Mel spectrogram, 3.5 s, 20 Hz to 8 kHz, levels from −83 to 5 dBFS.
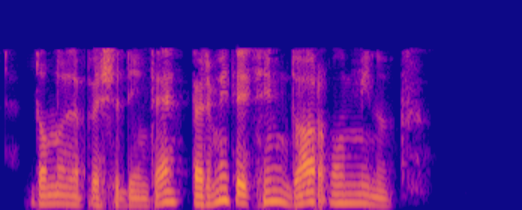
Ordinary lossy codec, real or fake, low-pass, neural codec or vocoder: AAC, 16 kbps; fake; 7.2 kHz; codec, 16 kHz, 4 kbps, X-Codec, HuBERT features, trained on balanced general audio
